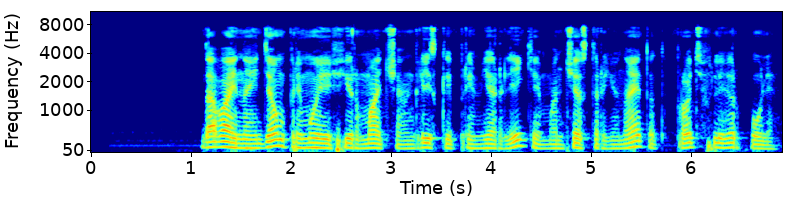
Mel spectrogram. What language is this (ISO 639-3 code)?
rus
